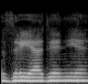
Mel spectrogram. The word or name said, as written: zriadenie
